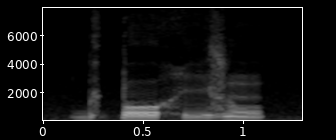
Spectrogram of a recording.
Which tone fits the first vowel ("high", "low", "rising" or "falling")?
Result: low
